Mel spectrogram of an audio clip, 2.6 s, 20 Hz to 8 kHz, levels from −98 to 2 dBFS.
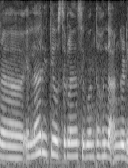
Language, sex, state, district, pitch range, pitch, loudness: Kannada, female, Karnataka, Shimoga, 220-240 Hz, 230 Hz, -15 LUFS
